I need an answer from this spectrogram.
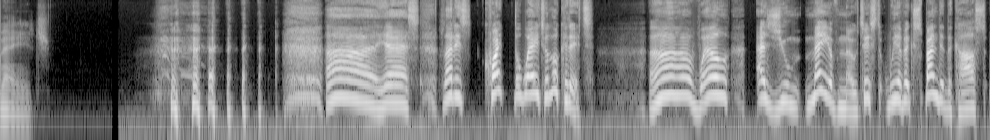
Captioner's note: chuckles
